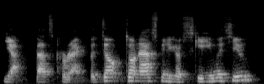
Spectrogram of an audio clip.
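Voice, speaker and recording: Interview guest, man in his thirties, quick and chatty, mid-pitched. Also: sharp tone. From Mexico. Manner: fast, chatty, self-correcting. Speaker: guest, private client advisor. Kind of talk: conversational interview.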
